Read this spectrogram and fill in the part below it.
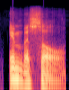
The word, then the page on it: imbecile: American English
